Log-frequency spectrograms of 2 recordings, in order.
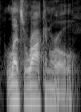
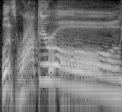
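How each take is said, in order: First: It is said in an ordinary speaking voice. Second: It is said in a put-on character voice.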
